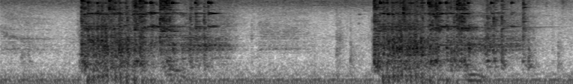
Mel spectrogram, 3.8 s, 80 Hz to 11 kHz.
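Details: New Echo 590 chainsaw on its first start, running without bar and chain: a light idle with two sharp bursts of metallic jingling from the clutch, not the pull recoil. Normal clutch rattle without bar and chain.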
